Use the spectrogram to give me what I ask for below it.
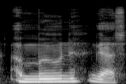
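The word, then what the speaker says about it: Amoonguss: Is it pronounced Amoongus or Among Us? Amoongus. I would say moon because that's actually moon. M O O N.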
